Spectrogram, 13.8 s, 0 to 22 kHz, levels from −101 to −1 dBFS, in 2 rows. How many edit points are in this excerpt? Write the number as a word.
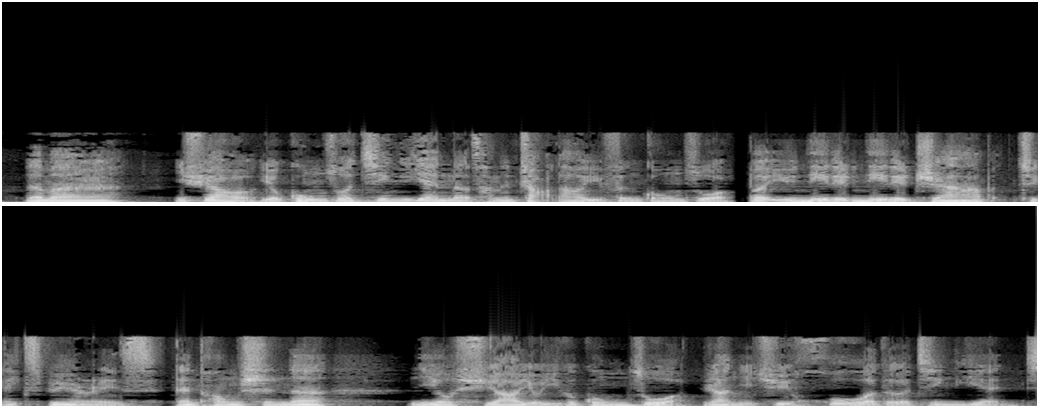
four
